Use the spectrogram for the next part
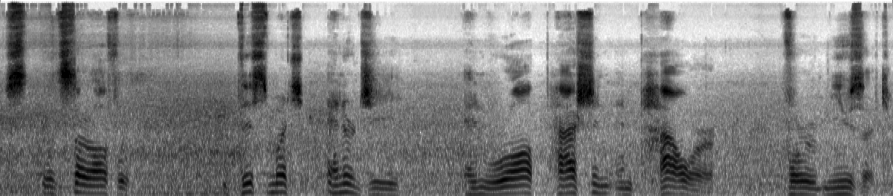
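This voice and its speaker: Hoarse man raving about a band. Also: medium pitch, lively intonation, takes it slowly. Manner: emphatic, gushing, restarts often. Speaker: music reviewer. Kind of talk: off-the-cuff video review. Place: outdoors on a city street at night. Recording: street noise and traffic behind.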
